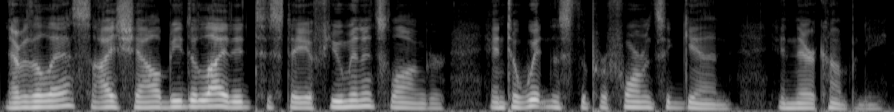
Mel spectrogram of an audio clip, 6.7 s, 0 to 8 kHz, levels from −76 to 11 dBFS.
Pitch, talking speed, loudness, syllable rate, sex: 135 Hz, 180 wpm, -16 LUFS, 5.8 syllables/s, male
